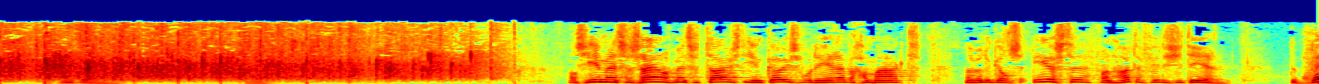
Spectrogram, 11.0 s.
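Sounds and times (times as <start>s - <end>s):
audience applause: 0.0s - 4.3s
speech: 0.6s - 1.1s, 4.8s - 10.9s.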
